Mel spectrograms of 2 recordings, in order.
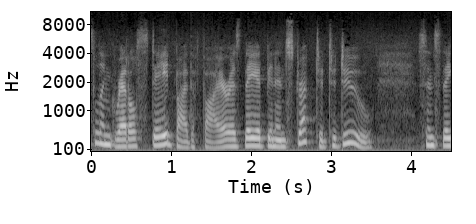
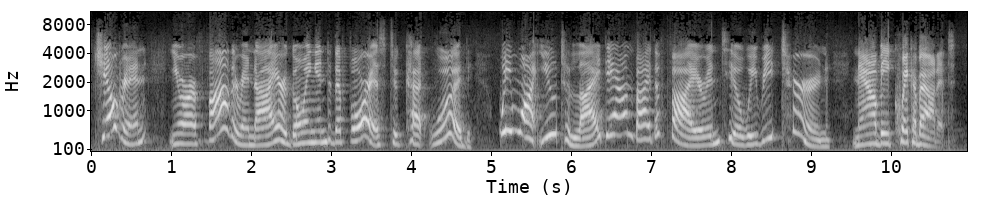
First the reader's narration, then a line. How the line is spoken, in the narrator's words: their stepmother called out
